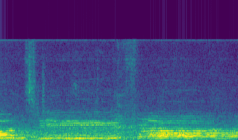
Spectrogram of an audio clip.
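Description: A small choir singing a cappella in harmony, several voices holding long notes, with a new phrase entering shortly after the start and another about a second and a half in.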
